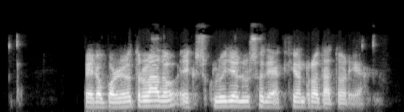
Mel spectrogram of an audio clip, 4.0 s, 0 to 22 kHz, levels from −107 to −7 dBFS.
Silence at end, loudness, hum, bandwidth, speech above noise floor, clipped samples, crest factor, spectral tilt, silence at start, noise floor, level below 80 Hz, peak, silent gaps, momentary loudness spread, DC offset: 0.4 s; -18 LUFS; none; 7.4 kHz; 72 dB; under 0.1%; 18 dB; -4 dB/octave; 0.85 s; -90 dBFS; -68 dBFS; -2 dBFS; none; 9 LU; under 0.1%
